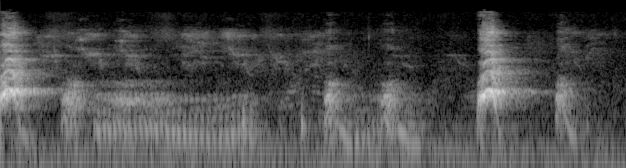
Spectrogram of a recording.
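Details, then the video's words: Street dog barks loudly, then gives softer barks and a whine-like tone, a pause, and one more strong bark followed by a smaller one. "Dog barking sound effect"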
